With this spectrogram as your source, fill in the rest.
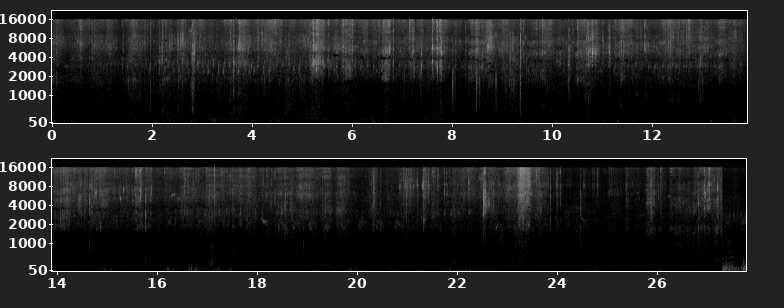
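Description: Dry plants rustle and snap as they are pulled up by hand.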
